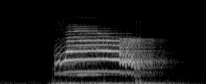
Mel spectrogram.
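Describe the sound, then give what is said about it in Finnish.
A single drawn-out cat meow, clear, rising and then fading over about a second with no other sounds around it. “Mä oon ainakin valmis uskomaan, että koukkujalka todella oli Potterien kissa.”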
